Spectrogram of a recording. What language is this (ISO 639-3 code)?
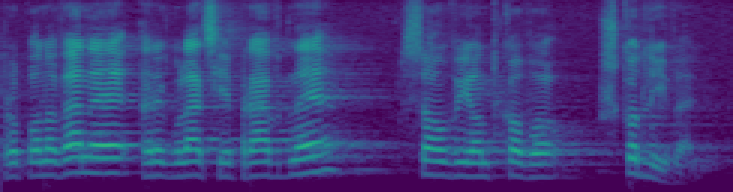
pol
